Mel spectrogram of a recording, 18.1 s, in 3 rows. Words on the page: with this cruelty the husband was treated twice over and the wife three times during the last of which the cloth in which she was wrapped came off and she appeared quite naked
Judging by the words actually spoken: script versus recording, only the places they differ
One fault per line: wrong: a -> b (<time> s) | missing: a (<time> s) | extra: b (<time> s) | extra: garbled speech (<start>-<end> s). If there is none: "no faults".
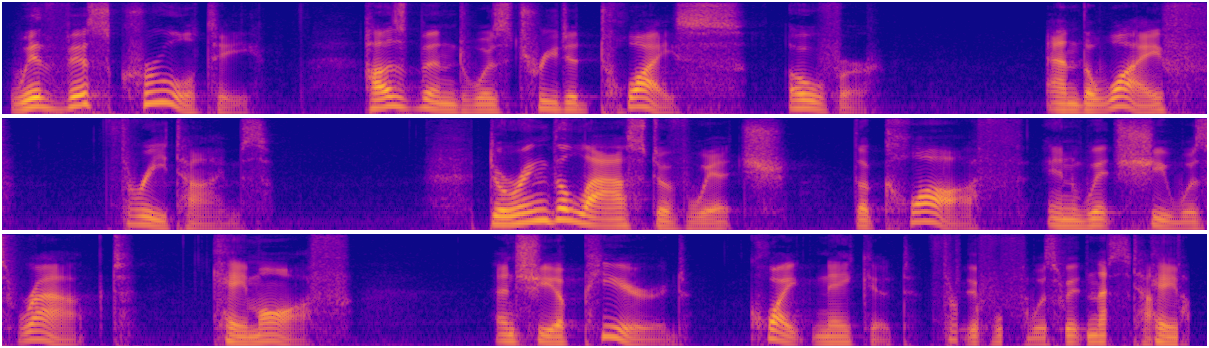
missing: the (1.3 s)
extra: garbled speech (16.7-18.0 s)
